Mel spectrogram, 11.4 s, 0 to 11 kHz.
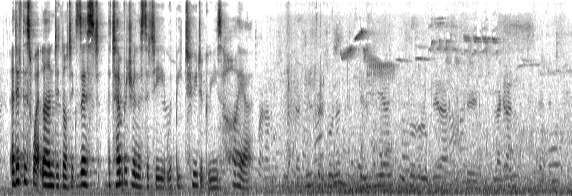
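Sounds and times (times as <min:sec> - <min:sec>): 
speech: 0:00.2 - 0:05.3
steady low rumble: 0:02.0 - 0:11.4
faint indistinct murmuring: 0:04.6 - 0:11.4
birds calling and chirping in the Xochimilco wetland: 0:05.2 - 0:11.4.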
